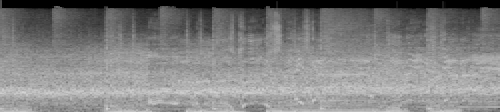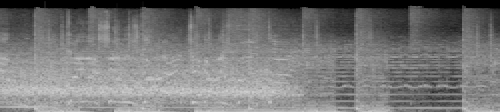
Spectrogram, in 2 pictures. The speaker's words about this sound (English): Chris Lynn has taken the wild thing and sent it possibly over the roof. Look at the look on his face. Crowd cheers.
